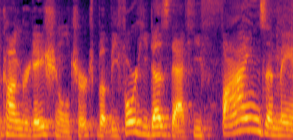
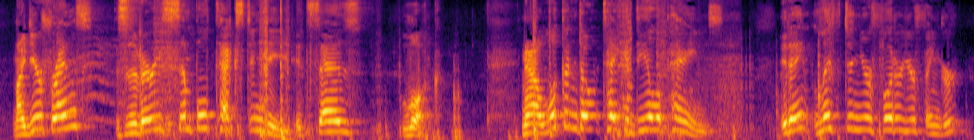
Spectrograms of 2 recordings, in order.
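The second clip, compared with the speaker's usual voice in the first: put-on a lay preacher's thick rural Essex accent, pitched higher and earnest; thick country accent; 7 semitones higher than usual. Uneducated preacher urging a snowbound congregation, thick Essex country accent. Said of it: "with a very thick country accent".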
